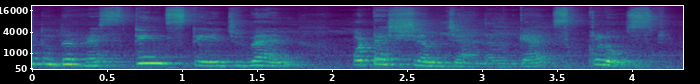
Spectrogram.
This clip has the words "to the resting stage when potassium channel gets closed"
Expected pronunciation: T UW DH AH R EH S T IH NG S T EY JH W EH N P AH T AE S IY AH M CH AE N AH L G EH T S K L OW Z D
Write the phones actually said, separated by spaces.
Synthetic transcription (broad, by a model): T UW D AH R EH S T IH NG S T EY JH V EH N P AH T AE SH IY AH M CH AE N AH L G EH T S K L OW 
